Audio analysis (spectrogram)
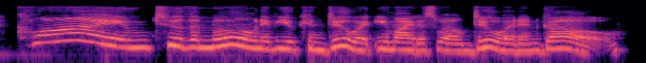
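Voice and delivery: emphatic storybook challenge; daring bird. Acted. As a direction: egg the mouse on. Bird dares the mouse.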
